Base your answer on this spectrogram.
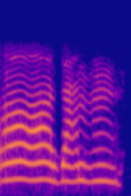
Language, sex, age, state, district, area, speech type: Assamese, female, 18-30, Assam, Sivasagar, rural, conversation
